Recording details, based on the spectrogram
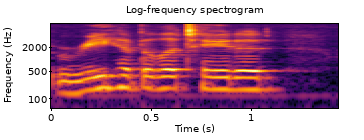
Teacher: but because we say rehabilitated we give a little bit of stress to that first syllable so i do say my e vowel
